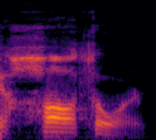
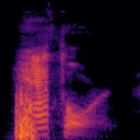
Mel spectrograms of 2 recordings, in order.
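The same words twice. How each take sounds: First: "Hawthorne" with an open "aw" as in father. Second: Hathorne with a flat "hath" like path; Hathorne as spelled. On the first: Correcting students on the name, an open-aw Hawthorne. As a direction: give "Hawthorne" the broad aw vowel. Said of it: "it was pronounced Hawthorne". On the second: Reading the old spelling aloud to students, Hathorne with a flat a. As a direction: say "Hathorne" the way the letters read it. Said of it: "look at a name like H A T H O R N E". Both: Shown as a demonstration.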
